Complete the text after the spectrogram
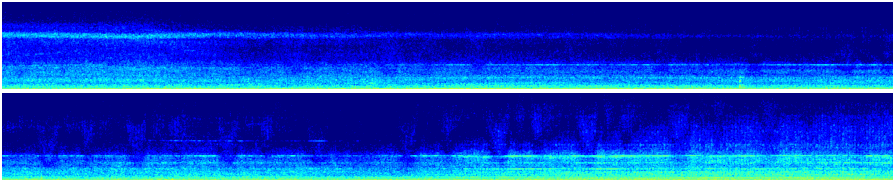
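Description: Traffic rumbles along a city street outdoors.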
